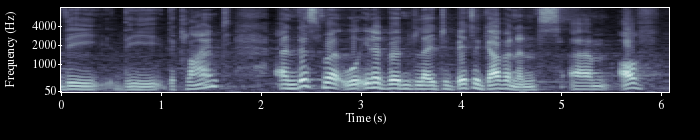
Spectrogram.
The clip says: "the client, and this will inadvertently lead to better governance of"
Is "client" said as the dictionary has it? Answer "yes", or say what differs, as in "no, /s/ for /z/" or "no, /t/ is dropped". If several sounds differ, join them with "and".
yes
